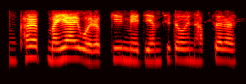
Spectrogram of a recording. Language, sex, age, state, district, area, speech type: Manipuri, female, 45-60, Manipur, Kangpokpi, urban, conversation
